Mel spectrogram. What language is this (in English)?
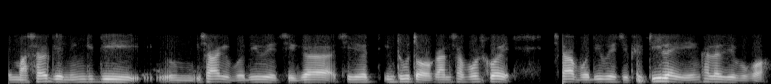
Manipuri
